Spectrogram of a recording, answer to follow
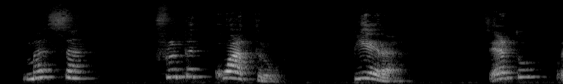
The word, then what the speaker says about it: maçã: errado Hum vamos ver da maneira como está escrito nós pronunciamos massa que é como pasta mas se escrevermos com um c de cedilha e com um til no último A então vai ser maçã que é o nome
